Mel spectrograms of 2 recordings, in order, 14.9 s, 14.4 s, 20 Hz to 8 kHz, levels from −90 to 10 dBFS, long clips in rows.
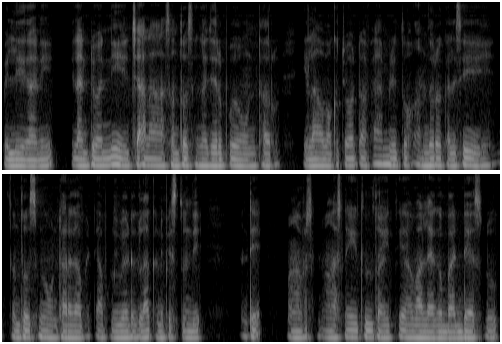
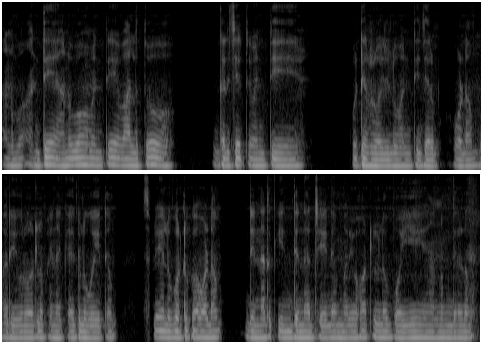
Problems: constant background noise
